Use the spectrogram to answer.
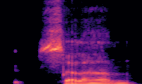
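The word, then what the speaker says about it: سلام: So as we can see the Bible is defining the word Salem which would be pronounced salam if it means peace.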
